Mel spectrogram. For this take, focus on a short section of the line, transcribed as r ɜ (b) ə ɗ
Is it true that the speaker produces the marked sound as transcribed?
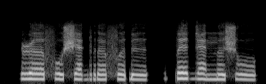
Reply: no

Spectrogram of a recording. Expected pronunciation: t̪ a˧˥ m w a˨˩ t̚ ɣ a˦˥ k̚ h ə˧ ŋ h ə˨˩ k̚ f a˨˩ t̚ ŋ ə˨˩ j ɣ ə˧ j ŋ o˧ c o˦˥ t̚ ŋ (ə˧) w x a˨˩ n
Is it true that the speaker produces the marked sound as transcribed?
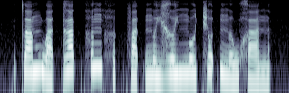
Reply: no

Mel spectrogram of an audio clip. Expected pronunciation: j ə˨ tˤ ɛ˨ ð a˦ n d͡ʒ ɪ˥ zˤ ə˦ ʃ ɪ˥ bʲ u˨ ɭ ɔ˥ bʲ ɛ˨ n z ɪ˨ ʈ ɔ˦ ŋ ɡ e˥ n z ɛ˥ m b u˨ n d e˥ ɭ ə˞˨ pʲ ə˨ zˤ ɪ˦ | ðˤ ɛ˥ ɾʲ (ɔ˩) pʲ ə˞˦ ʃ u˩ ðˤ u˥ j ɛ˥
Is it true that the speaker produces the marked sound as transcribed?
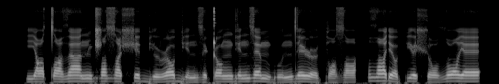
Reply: no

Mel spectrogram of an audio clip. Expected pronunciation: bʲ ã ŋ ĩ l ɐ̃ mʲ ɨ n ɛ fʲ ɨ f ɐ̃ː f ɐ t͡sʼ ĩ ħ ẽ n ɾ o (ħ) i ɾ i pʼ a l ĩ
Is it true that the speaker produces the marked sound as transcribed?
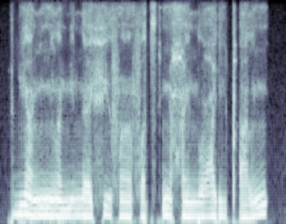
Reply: no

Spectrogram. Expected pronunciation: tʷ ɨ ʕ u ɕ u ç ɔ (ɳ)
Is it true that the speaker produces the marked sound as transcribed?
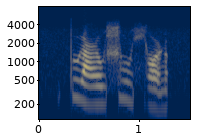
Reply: yes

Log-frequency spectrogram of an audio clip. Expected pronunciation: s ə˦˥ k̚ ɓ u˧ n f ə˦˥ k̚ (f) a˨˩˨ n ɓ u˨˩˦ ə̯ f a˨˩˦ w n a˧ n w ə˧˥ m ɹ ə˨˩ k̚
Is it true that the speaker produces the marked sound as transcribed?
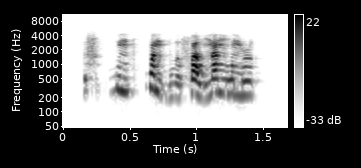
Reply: no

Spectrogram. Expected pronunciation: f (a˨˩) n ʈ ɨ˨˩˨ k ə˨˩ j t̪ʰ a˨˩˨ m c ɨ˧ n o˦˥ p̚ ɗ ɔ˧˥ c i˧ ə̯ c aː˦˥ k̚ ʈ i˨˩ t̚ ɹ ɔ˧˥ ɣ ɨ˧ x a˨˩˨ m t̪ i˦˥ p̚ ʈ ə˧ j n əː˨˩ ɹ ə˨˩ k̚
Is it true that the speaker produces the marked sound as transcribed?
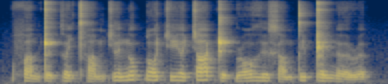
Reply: yes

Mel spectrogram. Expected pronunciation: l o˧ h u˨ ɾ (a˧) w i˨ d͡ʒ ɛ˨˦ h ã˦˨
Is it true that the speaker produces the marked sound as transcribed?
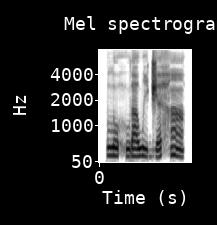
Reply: yes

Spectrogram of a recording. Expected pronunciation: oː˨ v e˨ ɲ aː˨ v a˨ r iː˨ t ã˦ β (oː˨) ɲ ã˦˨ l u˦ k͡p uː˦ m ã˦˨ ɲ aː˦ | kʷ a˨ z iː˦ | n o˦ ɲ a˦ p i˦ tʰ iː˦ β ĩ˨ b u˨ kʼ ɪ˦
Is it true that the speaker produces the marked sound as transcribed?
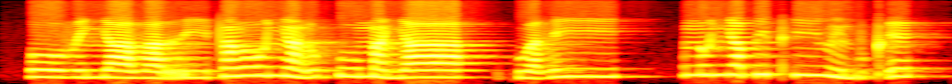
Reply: no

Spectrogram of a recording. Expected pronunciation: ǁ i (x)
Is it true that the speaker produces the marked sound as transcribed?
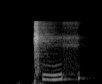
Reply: yes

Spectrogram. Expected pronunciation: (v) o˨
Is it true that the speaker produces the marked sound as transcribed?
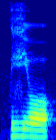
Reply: no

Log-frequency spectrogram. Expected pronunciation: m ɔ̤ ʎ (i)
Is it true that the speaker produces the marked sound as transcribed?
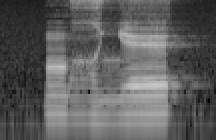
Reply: no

